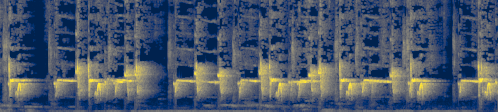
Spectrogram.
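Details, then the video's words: Red-headed prenjak fighting: dense, repeated song of steady high whistles ending in harsh buzzy flourishes, bursts close together with a few short gaps; a soft low hum runs underneath. "Prenjak tarung gacor | prenjak kepala merah"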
